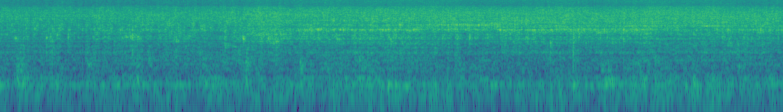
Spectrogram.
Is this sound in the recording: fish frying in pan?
yes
